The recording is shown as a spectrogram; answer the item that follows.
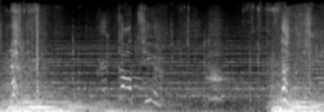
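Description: Action-film soundtrack: dramatic score that is loud and heavy in the bass at the start and surges again with a heavy hit about three and a half seconds in. In the quieter middle there are short vocal sounds, such as grunts or cries.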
